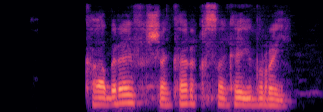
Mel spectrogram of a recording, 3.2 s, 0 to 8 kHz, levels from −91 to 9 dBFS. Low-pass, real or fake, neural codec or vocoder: 7.2 kHz; fake; codec, 16 kHz in and 24 kHz out, 2.2 kbps, FireRedTTS-2 codec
